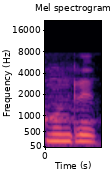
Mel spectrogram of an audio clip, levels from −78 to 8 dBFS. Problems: background sounds at intervals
